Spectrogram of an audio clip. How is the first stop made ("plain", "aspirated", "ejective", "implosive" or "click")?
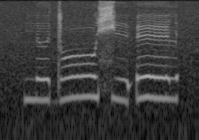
plain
